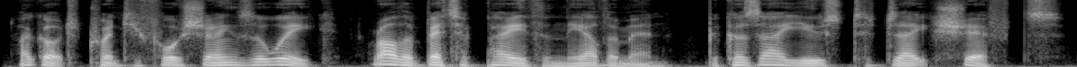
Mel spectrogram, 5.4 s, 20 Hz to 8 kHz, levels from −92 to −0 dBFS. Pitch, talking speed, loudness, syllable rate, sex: 100 Hz, 225 wpm, -22 LUFS, 5.6 syllables/s, male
